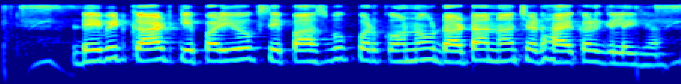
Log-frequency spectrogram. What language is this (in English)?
Magahi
